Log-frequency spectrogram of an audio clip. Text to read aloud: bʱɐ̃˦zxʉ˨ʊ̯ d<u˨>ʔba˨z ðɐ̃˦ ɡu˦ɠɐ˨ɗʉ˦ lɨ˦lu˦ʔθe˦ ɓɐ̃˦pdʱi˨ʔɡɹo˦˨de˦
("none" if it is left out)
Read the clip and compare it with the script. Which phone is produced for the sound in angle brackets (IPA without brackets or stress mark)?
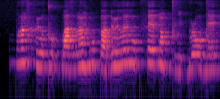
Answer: u˨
